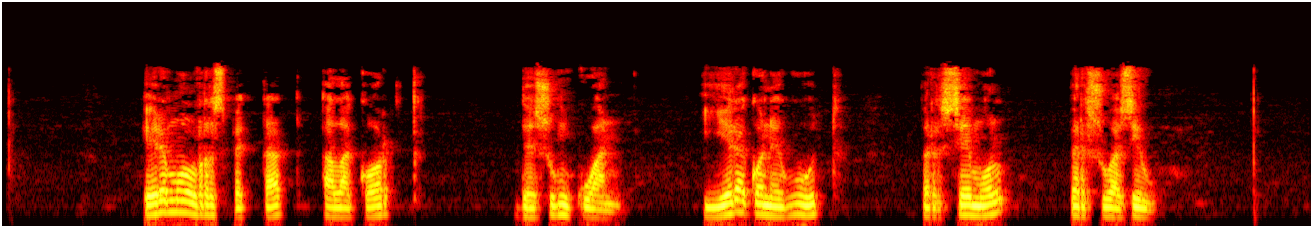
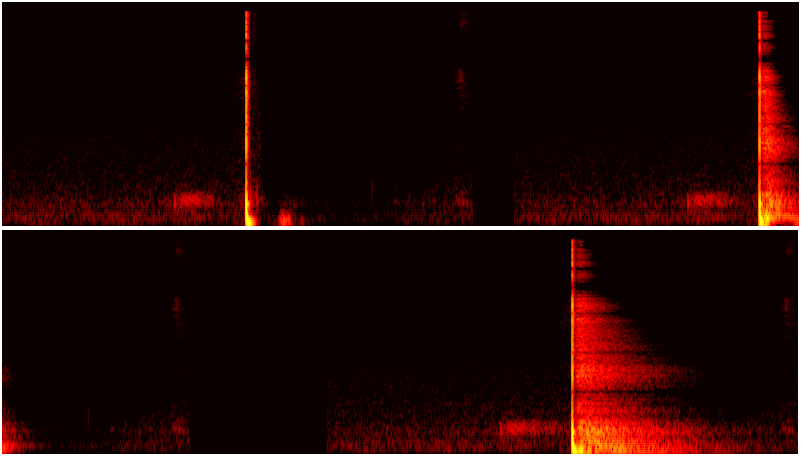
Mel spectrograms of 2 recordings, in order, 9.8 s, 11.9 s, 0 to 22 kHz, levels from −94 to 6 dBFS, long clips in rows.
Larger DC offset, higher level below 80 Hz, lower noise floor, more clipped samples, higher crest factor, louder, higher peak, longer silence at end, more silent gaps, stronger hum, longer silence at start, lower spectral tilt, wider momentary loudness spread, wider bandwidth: neither; second, -60 dBFS vs -40 dBFS; second, -74 dBFS vs -86 dBFS; neither; second, 18 dB vs 34 dB; first, -17 LUFS vs -27 LUFS; about the same, -2 dBFS vs -2 dBFS; about the same, 1.15 s vs 1.2 s; second, none vs 3.54-3.85 s, 7.39-8.42 s; neither; second, 1.1 s vs 1.85 s; about the same, -4.5 dB/octave vs -4 dB/octave; second, 11 LU vs 18 LU; second, 8.2 kHz vs 19 kHz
